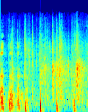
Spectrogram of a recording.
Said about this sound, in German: Applaus für Hans Berger auf seiner Riesenorgel.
